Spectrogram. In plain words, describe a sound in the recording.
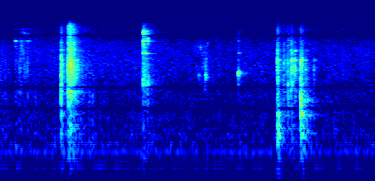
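Glass clinks against a decanter.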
